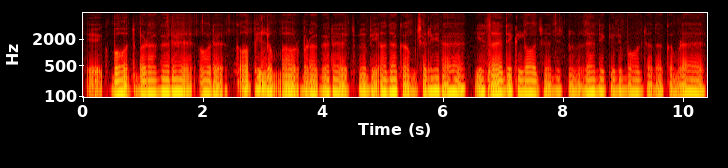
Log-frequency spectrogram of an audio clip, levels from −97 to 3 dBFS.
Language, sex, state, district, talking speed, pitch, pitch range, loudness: Hindi, male, Bihar, Madhepura, 190 wpm, 125 Hz, 115-125 Hz, -36 LUFS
